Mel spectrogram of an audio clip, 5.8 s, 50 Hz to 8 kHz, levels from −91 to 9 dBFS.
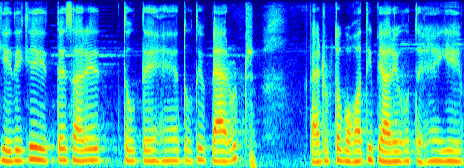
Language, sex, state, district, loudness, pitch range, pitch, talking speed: Hindi, female, Chhattisgarh, Korba, -18 LUFS, 175-195 Hz, 185 Hz, 155 wpm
